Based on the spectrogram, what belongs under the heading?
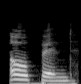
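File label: "opened", American English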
